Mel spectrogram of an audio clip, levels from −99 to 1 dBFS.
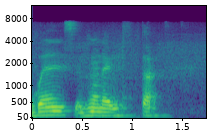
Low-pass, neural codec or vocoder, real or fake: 7.2 kHz; codec, 16 kHz, 1 kbps, X-Codec, HuBERT features, trained on balanced general audio; fake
